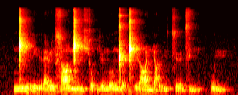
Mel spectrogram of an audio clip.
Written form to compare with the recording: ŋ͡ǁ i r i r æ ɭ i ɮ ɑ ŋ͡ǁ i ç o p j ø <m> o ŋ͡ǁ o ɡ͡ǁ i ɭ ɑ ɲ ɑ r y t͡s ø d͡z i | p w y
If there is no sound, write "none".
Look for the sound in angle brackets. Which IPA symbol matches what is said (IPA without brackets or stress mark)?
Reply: ŋ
